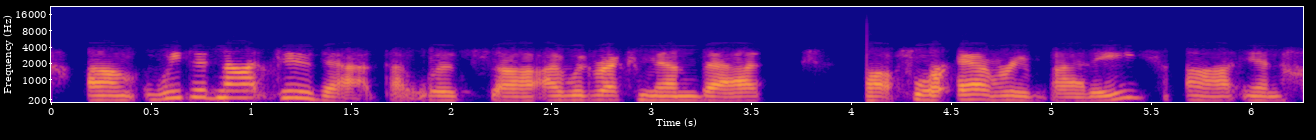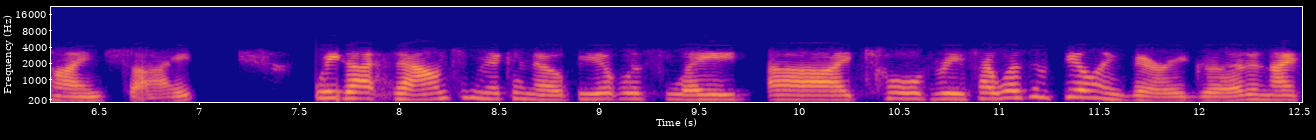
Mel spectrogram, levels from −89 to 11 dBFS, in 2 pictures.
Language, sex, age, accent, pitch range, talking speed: English, female, 50-69, American, 175-210 Hz, 180 wpm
